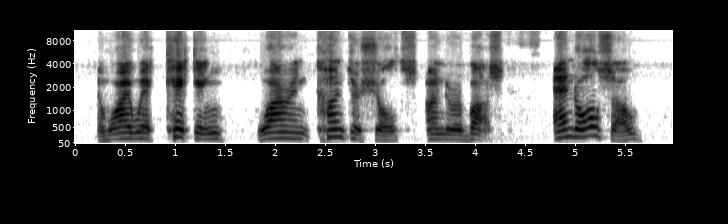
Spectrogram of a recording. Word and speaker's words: Kuntershultz: under a bus now if you can't say that last name it's a long name many many syllables warren w a a and the last name is hunter schultz k-u-n-t e-r-s-h-u-l-t-z schultz and why we're kicking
